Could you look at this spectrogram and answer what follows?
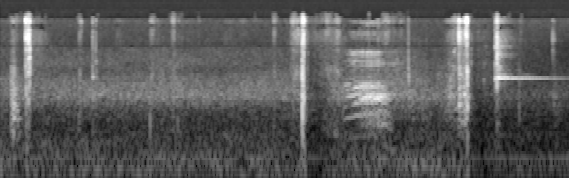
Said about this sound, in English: Dude, the slap shots. That's so satisfying. What? Dude, the slap shots are good. That looks so dope.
